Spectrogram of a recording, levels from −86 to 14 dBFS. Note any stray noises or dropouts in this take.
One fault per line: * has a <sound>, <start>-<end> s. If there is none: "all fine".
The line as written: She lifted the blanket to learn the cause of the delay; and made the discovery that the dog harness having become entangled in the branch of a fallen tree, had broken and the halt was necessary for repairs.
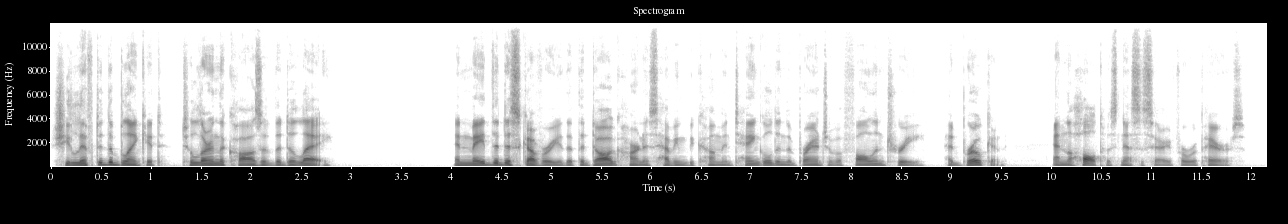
all fine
